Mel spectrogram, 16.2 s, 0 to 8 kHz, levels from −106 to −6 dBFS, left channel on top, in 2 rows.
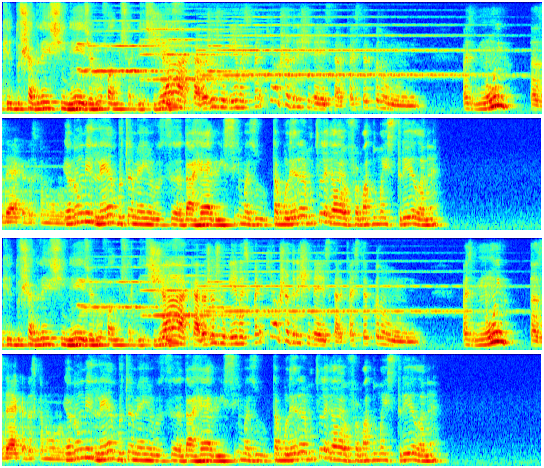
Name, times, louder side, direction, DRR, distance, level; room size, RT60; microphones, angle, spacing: voice 1, 0.0-2.6 9.0-14.7, left 1 dB, 20° left, 0.6 m, -19 dB
sound 1, 1.1-8.7, left 3 dB, 85° left, 4.5 m, -28 dB
voice 2, 2.2-6.3 6.9-7.6 7.9-9.1, right 1 dB, 50° right, 2.0 m, -21 dB
13.5 x 4.6 x 5.8 m
head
